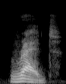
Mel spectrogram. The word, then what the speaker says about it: read: about in the past in the past it is pronounced red and it trimes with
